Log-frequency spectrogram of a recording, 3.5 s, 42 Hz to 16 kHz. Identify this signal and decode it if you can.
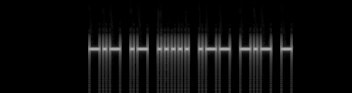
Morse code, heard as a keyed tone, about 34 wpm, 700 Hz. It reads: KA5WKT
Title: USA Call Signs 35wpm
